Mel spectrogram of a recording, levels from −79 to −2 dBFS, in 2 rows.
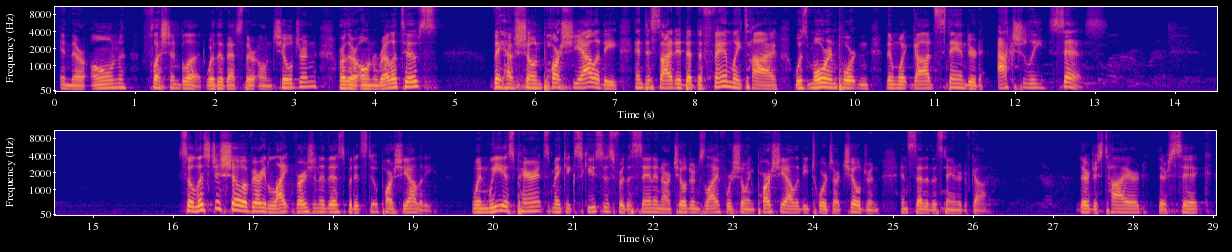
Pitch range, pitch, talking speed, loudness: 125-155 Hz, 140 Hz, 160 wpm, -25 LUFS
